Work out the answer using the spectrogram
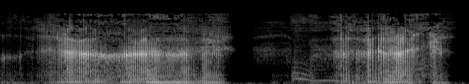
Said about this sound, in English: He snores all of the time. And the sound of his snoring is as loud as a thunderstorm.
